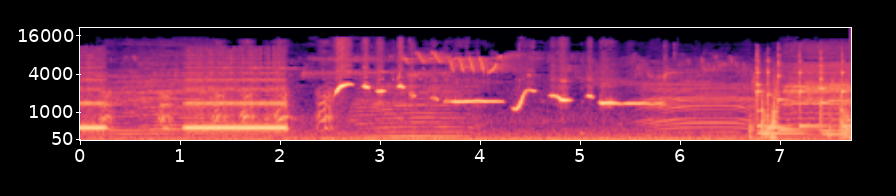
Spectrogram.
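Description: Two long, steady electronic beeps, about a second each, like a phone tone. They are followed by whistled pitch glides over a drawn-out, animal-like call, and music comes in near the end.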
